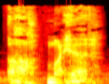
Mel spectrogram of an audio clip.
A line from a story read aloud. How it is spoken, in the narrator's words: Tahu grunted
